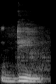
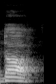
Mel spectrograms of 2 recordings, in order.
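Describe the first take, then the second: First: The vowel is full and clearly pronounced. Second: The vowel is short and reduced. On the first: "जो strong form होती है वो है दी" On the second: "इसकी जो weak form होती है वो होती है दा"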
